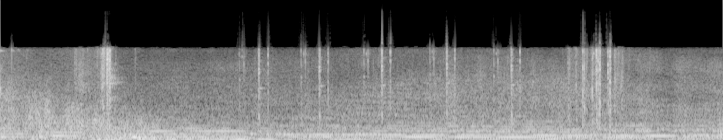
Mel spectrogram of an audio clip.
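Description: A rifle's bolt and metal parts click and clack.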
